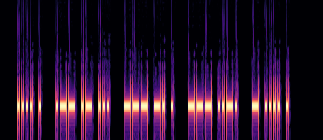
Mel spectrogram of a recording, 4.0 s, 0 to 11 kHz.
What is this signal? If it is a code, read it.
Morse code, heard as a keyed tone, about 44 wpm, 700 Hz. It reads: HE WAS ONE OF THE
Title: Sets of 5 Words 45wpm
